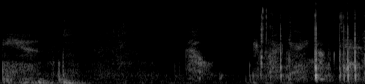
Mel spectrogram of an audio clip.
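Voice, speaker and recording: A woman whispers at a fairly slow pace with noticeable background noise. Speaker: ASMR creator. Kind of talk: ASMR book show and tell. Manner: whispering; soft-spoken.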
